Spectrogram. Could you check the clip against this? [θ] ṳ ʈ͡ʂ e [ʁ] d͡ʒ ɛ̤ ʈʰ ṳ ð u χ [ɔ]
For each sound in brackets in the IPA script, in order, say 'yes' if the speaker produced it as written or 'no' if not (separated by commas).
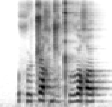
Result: yes, no, no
